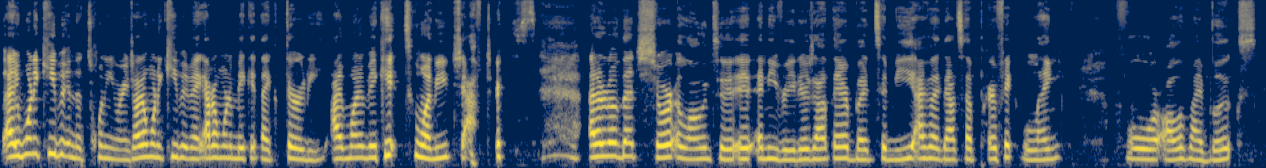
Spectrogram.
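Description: Young woman host, slightly high voice, raspy morning voice, rambly and giggly, dry close mic. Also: steady tone, brisk, dry recording. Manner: rambling, self-interrupting, giggly. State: raspy just-woken voice. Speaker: podcast host. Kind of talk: casual solo podcast chat.

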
